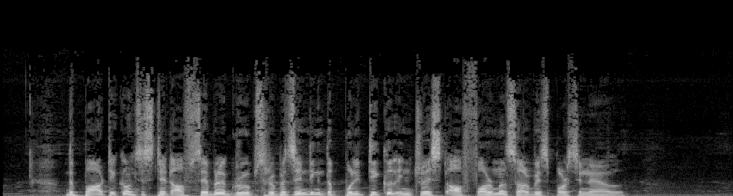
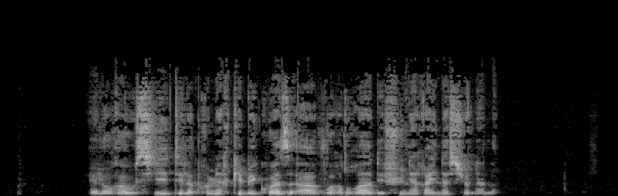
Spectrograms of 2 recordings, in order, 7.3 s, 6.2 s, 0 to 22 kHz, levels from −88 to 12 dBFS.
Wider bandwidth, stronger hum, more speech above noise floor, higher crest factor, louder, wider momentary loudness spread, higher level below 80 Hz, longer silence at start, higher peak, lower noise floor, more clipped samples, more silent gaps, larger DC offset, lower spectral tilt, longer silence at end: about the same, 15.5 kHz vs 15.5 kHz; neither; second, 37 dB vs 55 dB; second, 14 dB vs 22 dB; first, -15 LUFS vs -21 LUFS; second, 6 LU vs 10 LU; first, -30 dBFS vs -68 dBFS; second, 0.4 s vs 0.9 s; about the same, 0 dBFS vs -2 dBFS; second, -51 dBFS vs -77 dBFS; neither; neither; neither; first, -5 dB/octave vs -0.5 dB/octave; about the same, 1.1 s vs 1.2 s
